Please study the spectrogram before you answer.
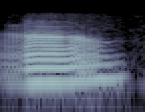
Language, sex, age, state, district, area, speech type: Assamese, male, 18-30, Assam, Dhemaji, rural, conversation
